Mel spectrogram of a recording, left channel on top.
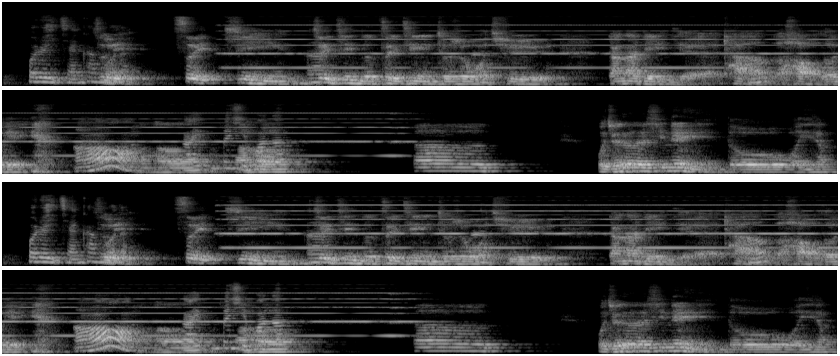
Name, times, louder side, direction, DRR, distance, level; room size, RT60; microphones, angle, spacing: voice 1, 0.3-1.3 3.0-3.3 4.7-4.9 7.4-7.7 9.1-9.8 10.1-11.2, right 2 dB, 20° right, 3 dB, 0.4 m, -26 dB
voice 2, 0.9-1.3 1.7-9.2 9.7-11.2 12.5-13.2 14.3-16.6, left 2 dB, 60° left, -3 dB, 1.5 m, -26 dB
Organ, 2.1-12.8, right 5 dB, 75° right, 0.6 m, -32 dB
4.4 x 3.6 x 2.7 m, 0.72 s
head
